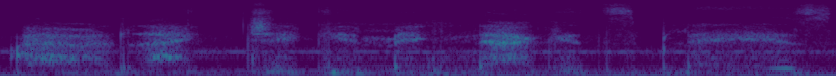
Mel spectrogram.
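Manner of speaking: very quiet, barely there, ghostly whisper. Reading a ghost story aloud, a voice from the closet: whispering. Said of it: "I hear a voice whisper".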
